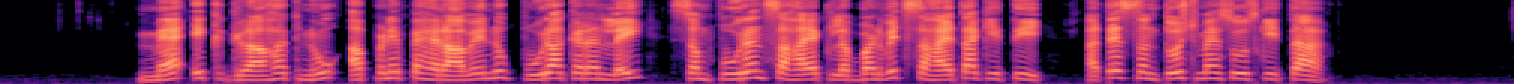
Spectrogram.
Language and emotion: Punjabi, happy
